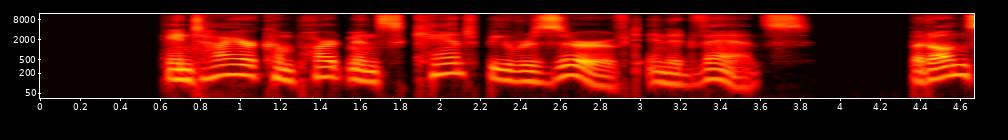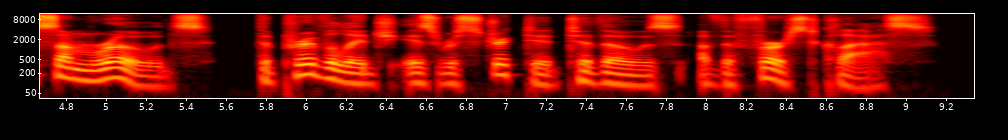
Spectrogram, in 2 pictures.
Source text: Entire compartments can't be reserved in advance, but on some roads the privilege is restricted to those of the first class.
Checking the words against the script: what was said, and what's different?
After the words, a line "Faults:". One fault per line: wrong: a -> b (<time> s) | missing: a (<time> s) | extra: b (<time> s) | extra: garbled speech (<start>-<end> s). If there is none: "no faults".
Entire compartments can't be reserved in advance, but on some roads the privilege is restricted to those of the first class.
Faults:
no faults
